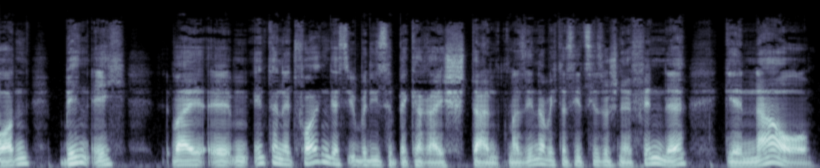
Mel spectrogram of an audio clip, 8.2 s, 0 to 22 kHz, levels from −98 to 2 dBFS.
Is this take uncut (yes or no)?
yes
